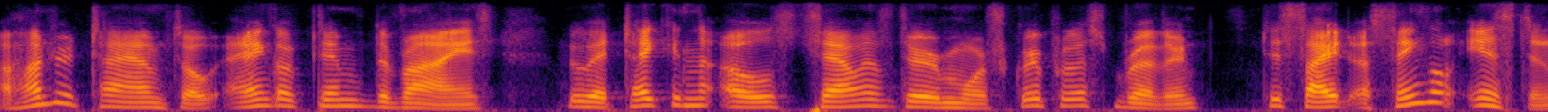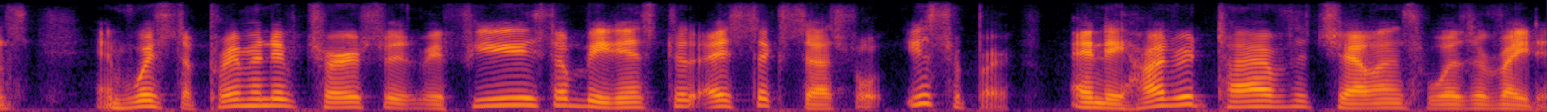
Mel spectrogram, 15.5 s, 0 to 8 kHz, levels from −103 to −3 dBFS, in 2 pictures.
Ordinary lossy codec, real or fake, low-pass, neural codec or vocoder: Opus, 32 kbps; fake; 7.2 kHz; codec, 24 kHz, 0.9 kbps, WavTokenizer, small release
